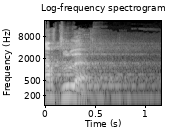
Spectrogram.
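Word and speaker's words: أرجلَكم: Wa arjulakum dan cucilah. Bacanya arjula. Kalau bacanya arjula artinya dan cucilah diikutkan ke tangan tadi. Tapi kalau baca Arjuni dan usaplah.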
